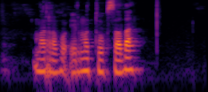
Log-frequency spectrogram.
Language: Somali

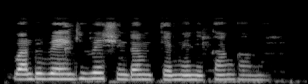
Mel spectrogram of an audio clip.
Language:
Rombo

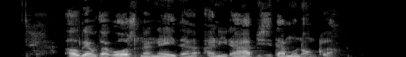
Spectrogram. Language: Catalan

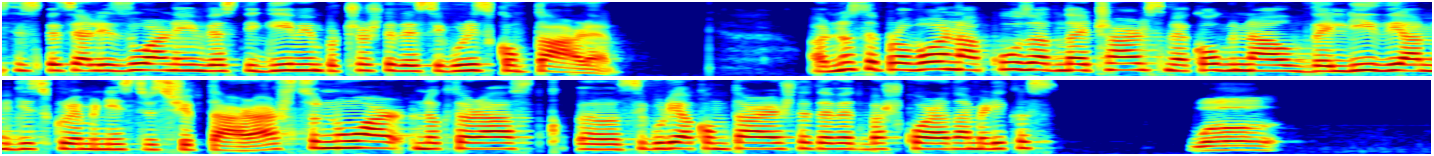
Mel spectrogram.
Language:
Romanian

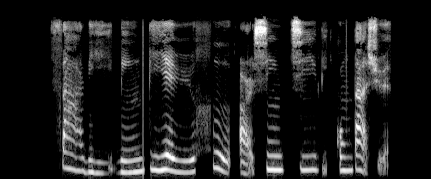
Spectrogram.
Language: Chinese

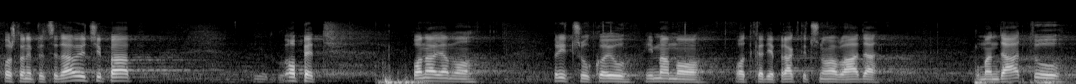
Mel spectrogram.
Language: Serbian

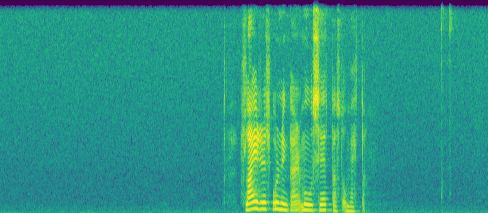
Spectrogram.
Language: Faroese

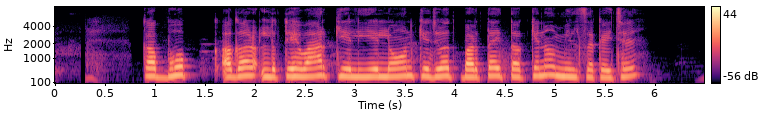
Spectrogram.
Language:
Maithili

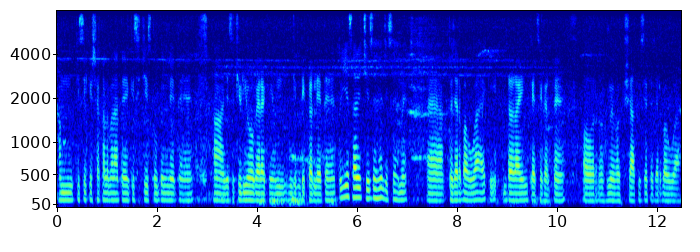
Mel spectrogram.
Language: Urdu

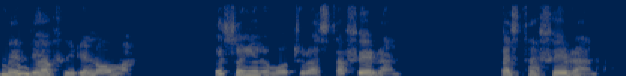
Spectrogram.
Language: Igbo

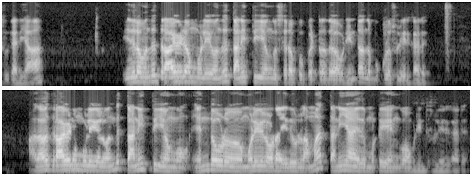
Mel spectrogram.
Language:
Tamil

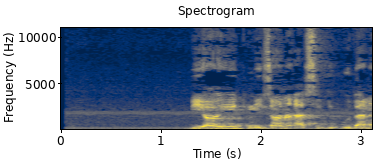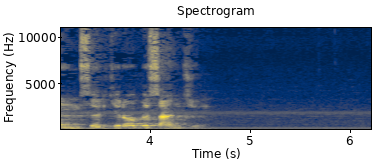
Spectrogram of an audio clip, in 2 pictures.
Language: Persian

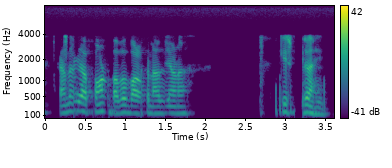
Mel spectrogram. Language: Punjabi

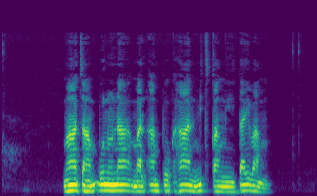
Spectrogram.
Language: Bunun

